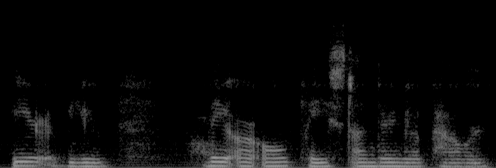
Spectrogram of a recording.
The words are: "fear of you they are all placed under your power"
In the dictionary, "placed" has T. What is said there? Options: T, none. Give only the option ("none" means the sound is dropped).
T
